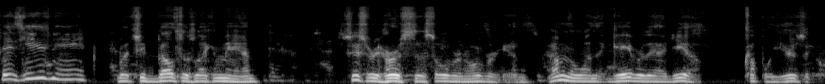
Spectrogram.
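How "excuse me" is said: small, dainty, tiny voice, pitched up. Retelling what Holly says after she belches: imitating Holly's tiny voice. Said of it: "she goes in a little tiny voice".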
